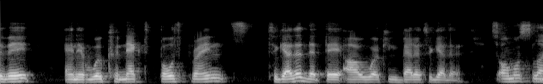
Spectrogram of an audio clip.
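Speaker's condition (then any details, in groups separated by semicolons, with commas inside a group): No condition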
